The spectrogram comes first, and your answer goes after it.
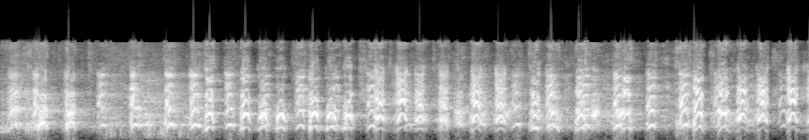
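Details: Tibetan Mastiff barking at a mastiff factory: rapid, loud, booming woofs in long runs, some slightly pitched and yelping, coming in quick bursts with brief pauses between runs.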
